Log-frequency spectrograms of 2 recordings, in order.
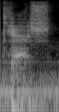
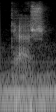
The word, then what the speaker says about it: cache: I know, I looked up the American pronunciation, so I just said cash, because I'm American. It's like niche, I say niche, and then instead of cache, I say cash.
